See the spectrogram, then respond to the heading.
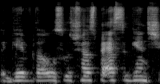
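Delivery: ordinary delivery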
